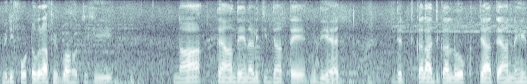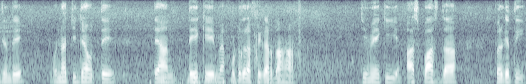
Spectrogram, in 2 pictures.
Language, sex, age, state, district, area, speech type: Punjabi, male, 18-30, Punjab, Ludhiana, urban, spontaneous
